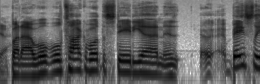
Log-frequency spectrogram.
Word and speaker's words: Stadia: believe it's pronounced Stadia.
